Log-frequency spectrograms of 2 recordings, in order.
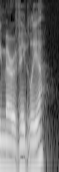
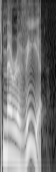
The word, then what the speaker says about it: Meraviglia: All right, the G is silent. No. We're taking it a step further. We're putting the silence on the L, too. It's Meraviglia.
